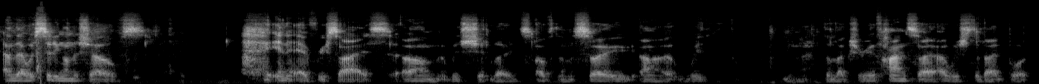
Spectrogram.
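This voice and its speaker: A man with an Australian accent and a very deep, low voice, talking about his sneakers in a relaxed, laid-back way on a livestream call. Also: measured pace, husky, low-quality recording. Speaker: sneaker collector guest. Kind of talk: casual livestream chat.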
